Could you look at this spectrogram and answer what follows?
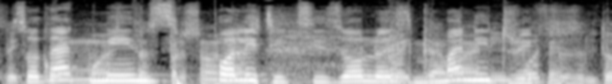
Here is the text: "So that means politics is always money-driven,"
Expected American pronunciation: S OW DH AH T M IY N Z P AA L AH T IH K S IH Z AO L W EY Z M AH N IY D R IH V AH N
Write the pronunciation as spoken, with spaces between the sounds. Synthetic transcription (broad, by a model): S OW DH AH T M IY N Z P AA L AH T IH K S IH Z AO L W EY Z M AH N IY D R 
